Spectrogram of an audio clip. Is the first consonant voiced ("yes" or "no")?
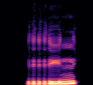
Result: yes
